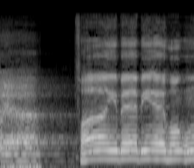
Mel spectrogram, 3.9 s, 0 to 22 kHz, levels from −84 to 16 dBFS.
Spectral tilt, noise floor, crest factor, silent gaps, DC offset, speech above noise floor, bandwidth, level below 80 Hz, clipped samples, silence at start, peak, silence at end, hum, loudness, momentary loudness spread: -4.5 dB/octave; -42 dBFS; 14 dB; none; under 0.1%; 28 dB; 15 kHz; -38 dBFS; under 0.1%; 0 s; -2 dBFS; 0 s; none; -15 LUFS; 8 LU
